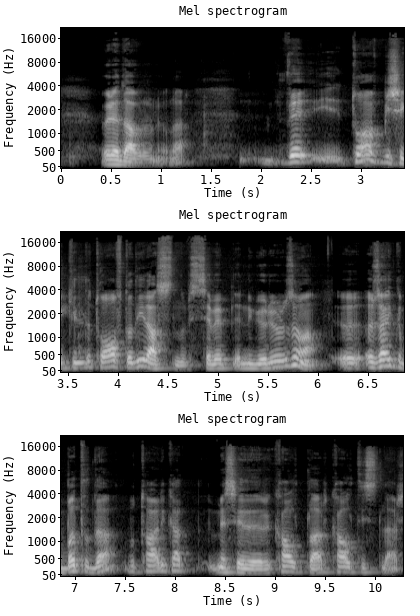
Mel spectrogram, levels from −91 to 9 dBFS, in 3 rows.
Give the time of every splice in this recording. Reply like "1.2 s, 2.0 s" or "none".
6.1 s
